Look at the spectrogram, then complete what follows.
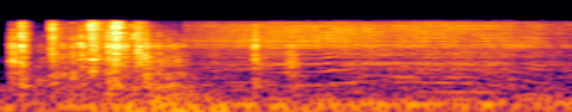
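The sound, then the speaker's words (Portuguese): A door in a house, the door to the baby's room, is opened cautiously: a quick run of mechanical latch clicks and rattles, followed by a long, low, strained creak that slowly fades. There is no talking. “Baracho então acena com a cabeça de forma afirmativa e abre a porta com cautela.”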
